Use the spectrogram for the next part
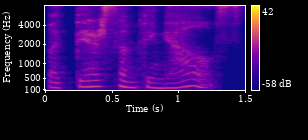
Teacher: we don't normally stress pronouns but i'm giving a little rhythmic beat to the word there because english loves alternating stress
